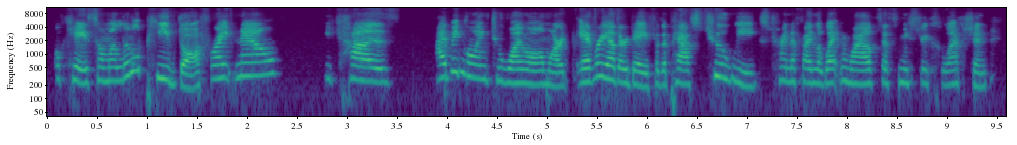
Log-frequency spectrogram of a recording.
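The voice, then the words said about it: Heavy Northern Wisconsin accent. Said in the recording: “a really heavy Northern Wisconsin accent”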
